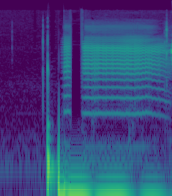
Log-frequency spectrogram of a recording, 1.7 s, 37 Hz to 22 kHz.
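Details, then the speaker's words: Tidradio TD-H8 2nd Gen ham handheld while transmitting: a couple of sharp clicks, then a steady buzzy whine with stacked overtones whose pitch and intensity change when touching the battery contacts; spurious transmit noise, cause not confirmed. "you get that goofy noise and the pitch and the intensity that noise changes when you touch the contacts on the battery"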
